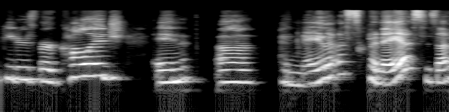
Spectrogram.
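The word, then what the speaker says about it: Pinellas: Paneas, is that how you pronounce it? Panelis.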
